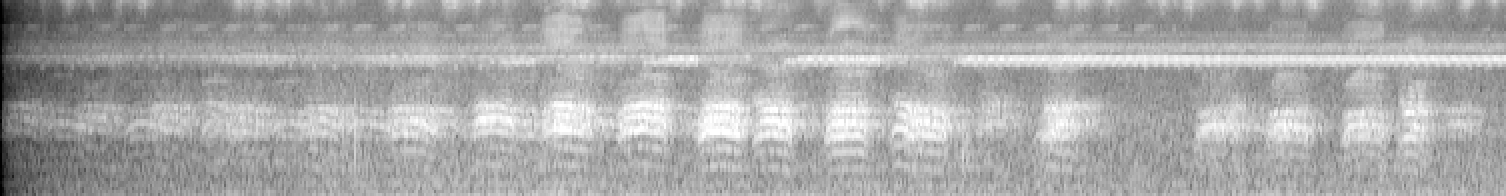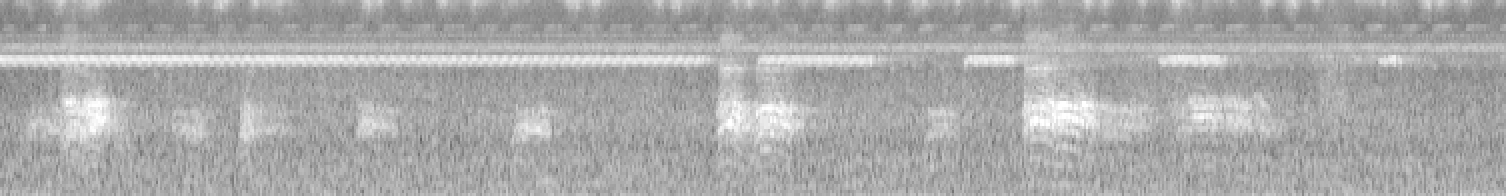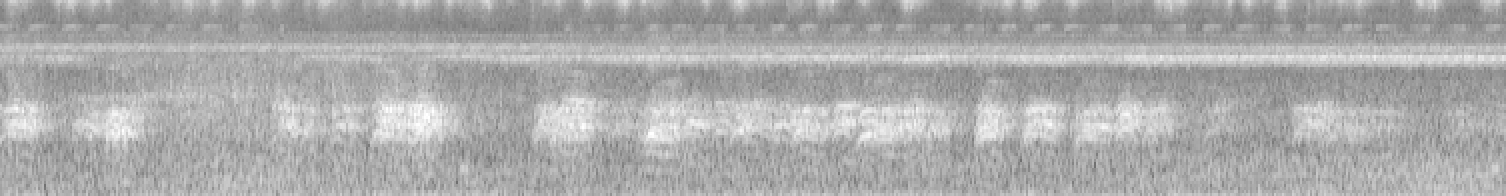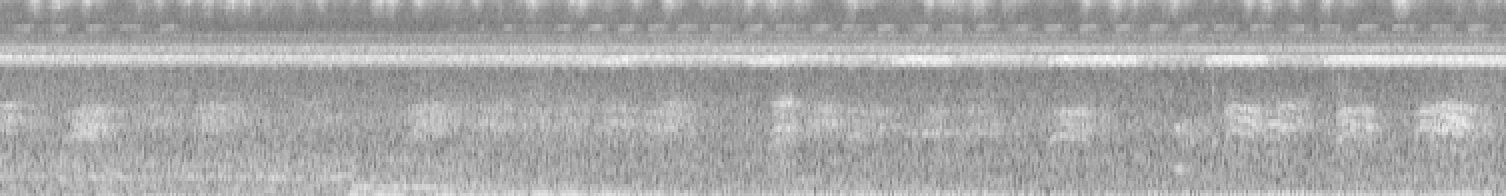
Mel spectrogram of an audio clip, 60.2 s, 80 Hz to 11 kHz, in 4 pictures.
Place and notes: Tanah Rata, Pahang, Malaysia - drone log 20/02/2913
evening ambience above the village
(zoom h2, binaural)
